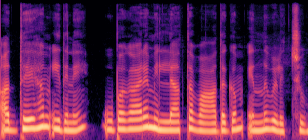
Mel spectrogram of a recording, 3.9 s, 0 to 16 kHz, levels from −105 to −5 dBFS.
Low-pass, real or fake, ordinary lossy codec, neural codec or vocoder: 14.4 kHz; real; none; none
